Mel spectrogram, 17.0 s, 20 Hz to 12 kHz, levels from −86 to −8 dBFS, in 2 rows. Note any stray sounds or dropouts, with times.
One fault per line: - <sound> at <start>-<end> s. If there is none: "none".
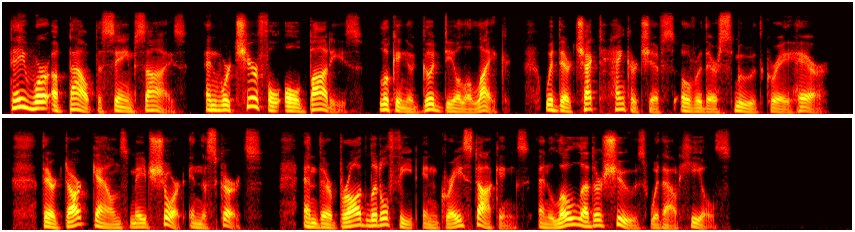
none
